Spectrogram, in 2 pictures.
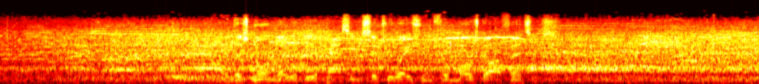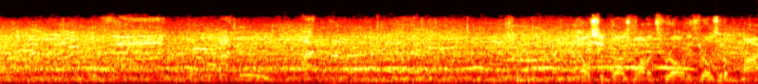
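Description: A large crowd cheers and roars in a big outdoor stadium.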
